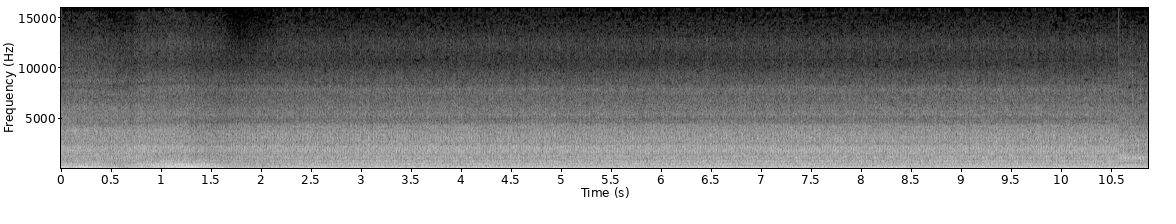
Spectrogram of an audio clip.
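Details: 1989 Dodge Ram D250 with 12-valve Cummins turbo diesel and VE injection pump, first start after new alternator, water pump and thermostat, warming up: steady, deep diesel clatter settling into an even idle with no knocks, squeals or misses; normal oil pressure.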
